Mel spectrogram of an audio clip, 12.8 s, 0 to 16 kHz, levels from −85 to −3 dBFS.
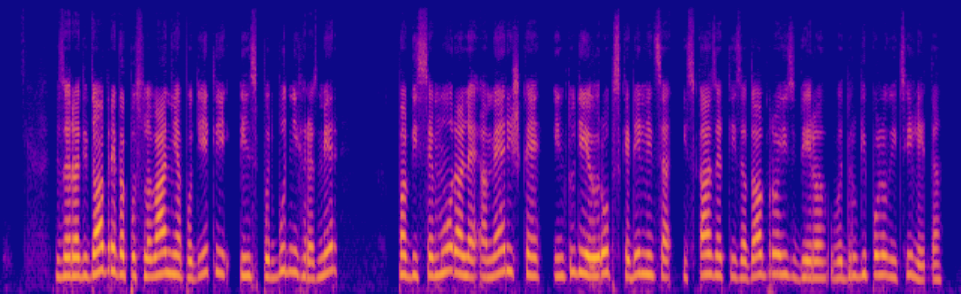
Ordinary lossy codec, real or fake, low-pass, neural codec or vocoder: none; fake; 14.4 kHz; codec, 44.1 kHz, 2.6 kbps, DAC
